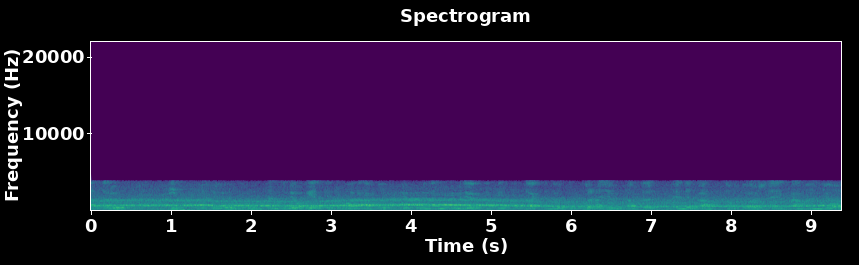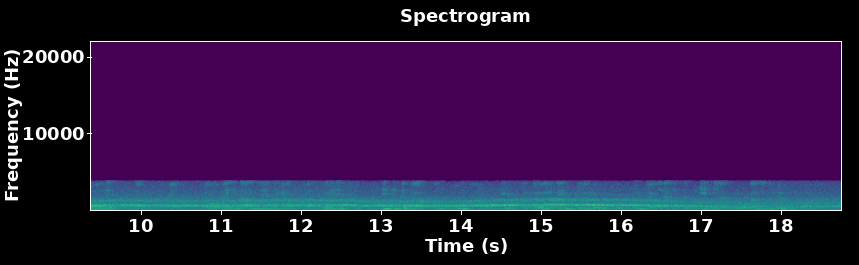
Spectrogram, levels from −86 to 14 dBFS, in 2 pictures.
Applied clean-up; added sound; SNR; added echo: none; Wind; -4 dB; reverberation time 0.6 s.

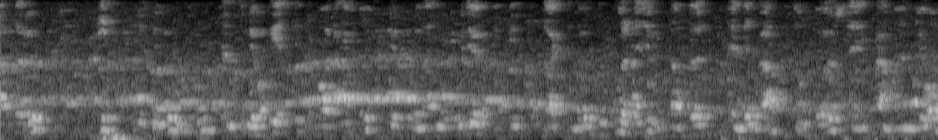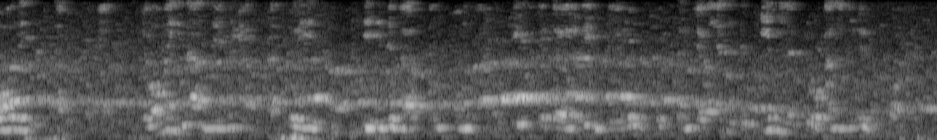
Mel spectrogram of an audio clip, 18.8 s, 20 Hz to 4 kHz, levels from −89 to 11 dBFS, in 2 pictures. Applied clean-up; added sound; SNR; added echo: classical method WPE with log-MMSE.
